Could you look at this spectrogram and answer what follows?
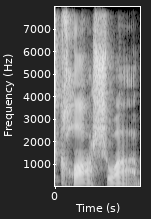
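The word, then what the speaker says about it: Klaus Schwab: was correcting me about Charles Schwab it is Claus Schwab clus yeah I I think isn't the English pronunciation of it Char I think it's Charles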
